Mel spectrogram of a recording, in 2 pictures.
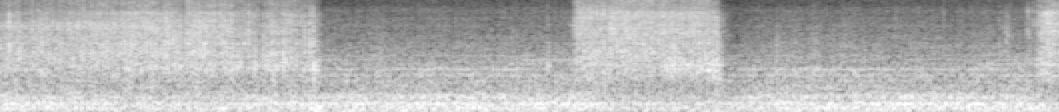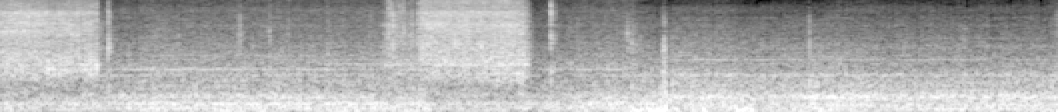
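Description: Power ratchet run in four short bursts of hissing whirr, loosening the bolts on a hybrid battery pack's metal bracket, over a steady low rumble.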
